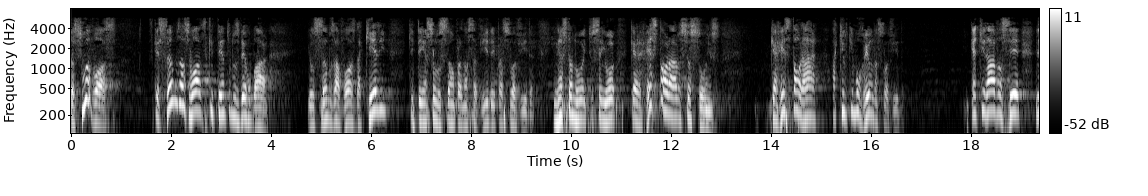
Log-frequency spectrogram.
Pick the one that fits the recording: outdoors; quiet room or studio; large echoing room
large echoing room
